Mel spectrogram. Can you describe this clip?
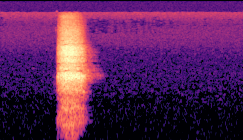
boy/girl saying sh, made for video games or any use.
Kinda sounds like a girl from MadFather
